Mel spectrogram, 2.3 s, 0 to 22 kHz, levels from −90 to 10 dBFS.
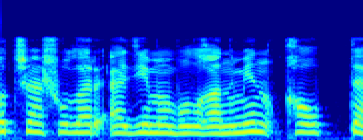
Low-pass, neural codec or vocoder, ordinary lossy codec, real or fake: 7.2 kHz; none; none; real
